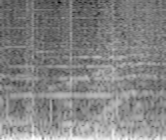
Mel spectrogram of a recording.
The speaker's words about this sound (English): He sat down on the ground to cry, but just then he heard the sound of thunder coming closer and closer and closer. It wasn't thunder, though. It was footsteps. The footsteps of three giants.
